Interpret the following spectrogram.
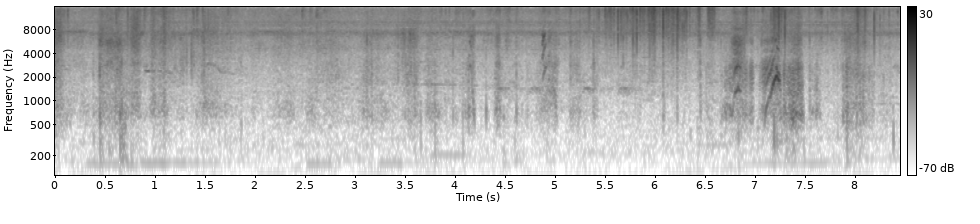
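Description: A squirrel gnawing and chewing a piece of apple: faint scattered crunchy clicks, with a louder cluster about seven seconds in.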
